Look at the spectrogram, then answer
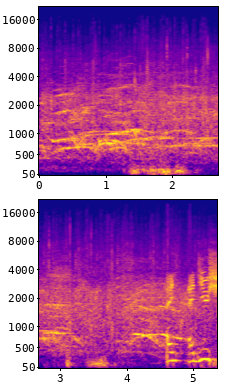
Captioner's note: cheers and applause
